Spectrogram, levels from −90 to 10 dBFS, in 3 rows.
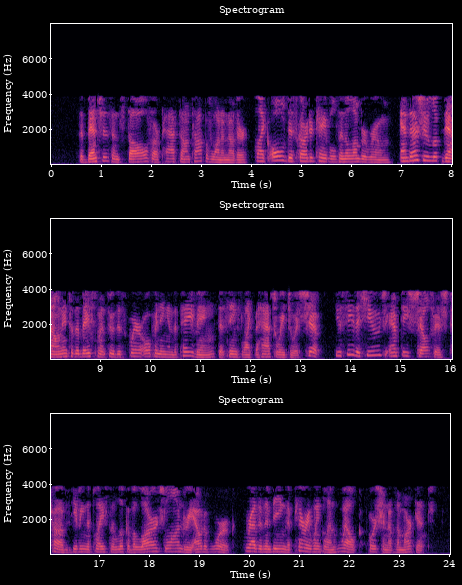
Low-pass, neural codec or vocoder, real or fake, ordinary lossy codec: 7.2 kHz; none; real; AAC, 16 kbps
